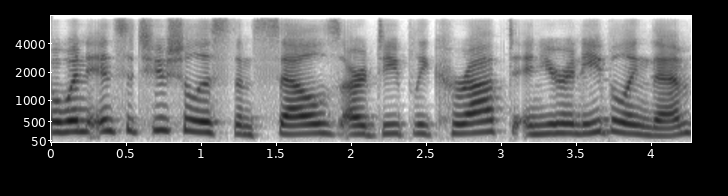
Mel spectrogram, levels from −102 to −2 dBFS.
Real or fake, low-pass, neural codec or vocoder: fake; 7.2 kHz; codec, 16 kHz, 0.2 kbps, FocalCodec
